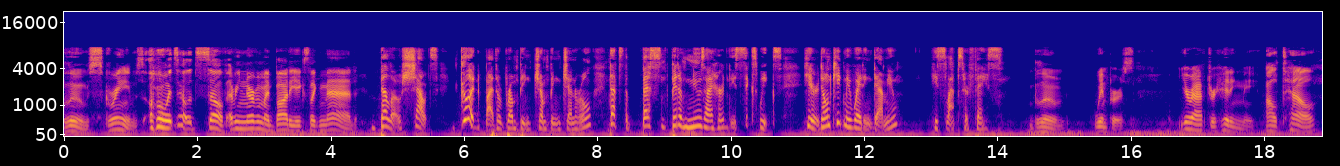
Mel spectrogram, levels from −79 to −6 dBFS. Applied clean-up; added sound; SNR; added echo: none; none; none; none.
